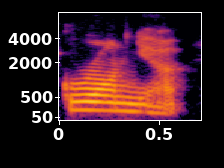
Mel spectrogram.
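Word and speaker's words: Gráinne: art art world and it's pronounced granya if I'm pronouncing that wrong I do apologize but as I understand it with that time my friend and very funny comedian granya mcguire pronounces it so that's the pronunciation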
